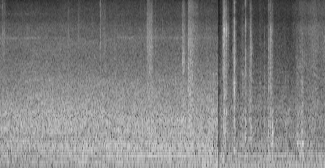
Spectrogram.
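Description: Street traffic: a passing car's steady rush that eases off about halfway through. Near the end come a few sharp clicks as a car door is opened.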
